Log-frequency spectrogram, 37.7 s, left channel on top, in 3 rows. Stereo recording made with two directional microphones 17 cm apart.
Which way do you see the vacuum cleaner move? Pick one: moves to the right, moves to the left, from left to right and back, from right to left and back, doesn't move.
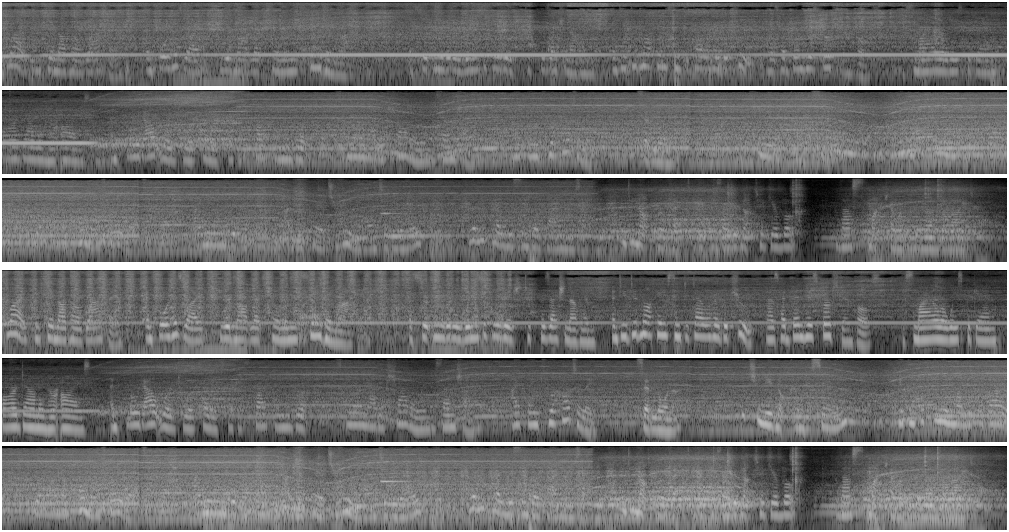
moves to the right.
